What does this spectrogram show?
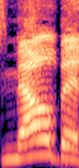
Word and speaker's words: Melbourne: Wait, Rachel, you pronounce Melbourne like an Australian. Yeah, all the backpacking that I've done in hostels, I love it. I have that name firmly ingrained in my head that it's Melbourne.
